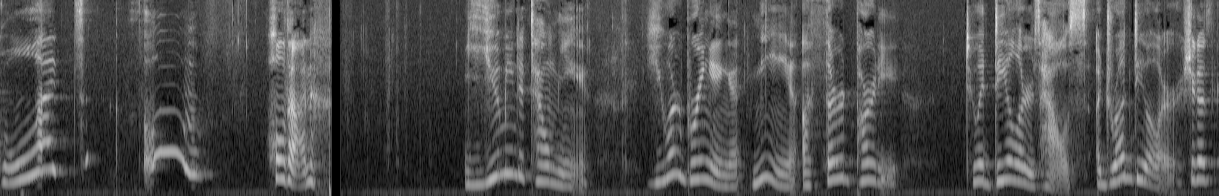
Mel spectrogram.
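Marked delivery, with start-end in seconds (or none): 0.0-4.0 high-pitched stunned outburst, ending loud; re-enacted shock, squeaky "oh" then firm stop; shocked disbelief. Acted shock at dealer's house news. 5.8-14.7 slow, drawn-out disbelief, pitched up; re-enacted incredulous questioning, word by word. Acted incredulous questioning about dealer's house.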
